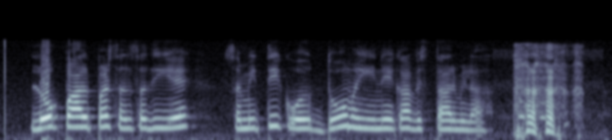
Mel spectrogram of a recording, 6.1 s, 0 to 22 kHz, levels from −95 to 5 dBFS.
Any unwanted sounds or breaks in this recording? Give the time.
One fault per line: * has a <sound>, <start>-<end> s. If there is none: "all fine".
* has a laugh, 5.1-5.9 s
